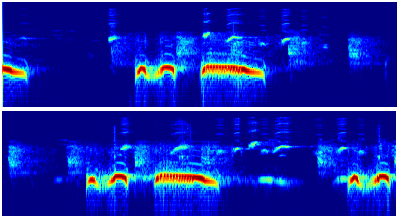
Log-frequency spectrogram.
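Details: Decoy-luring call of a spotted dove. A paired short 'hoo-hoo' leads into a sustained coo that slides downward, repeated twice with a third phrase beginning. Thin, high twitters from other birds sound in the gaps.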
